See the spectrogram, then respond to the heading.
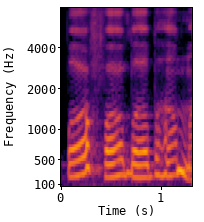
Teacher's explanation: ब भ म जो जैसा कि क्वेश्चन में पूछा गया है ओष व्यंजन जो ओठों से बोले जाए जिसमें ओट जो है एक दूसरे से टच होते हैं उसे ओष व्यंजन कहते हैं तो प फ ब भ म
